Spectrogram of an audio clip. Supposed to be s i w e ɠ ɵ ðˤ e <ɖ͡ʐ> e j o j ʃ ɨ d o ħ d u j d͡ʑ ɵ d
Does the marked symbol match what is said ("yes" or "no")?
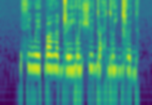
yes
